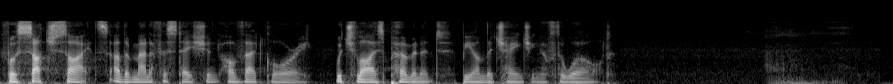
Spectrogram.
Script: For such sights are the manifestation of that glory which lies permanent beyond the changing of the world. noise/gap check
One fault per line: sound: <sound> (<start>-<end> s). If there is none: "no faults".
sound: breath (7.5-8.7 s)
